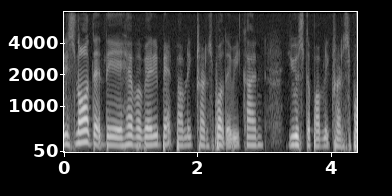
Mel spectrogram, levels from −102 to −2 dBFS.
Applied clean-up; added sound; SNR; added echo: none; none; none; none.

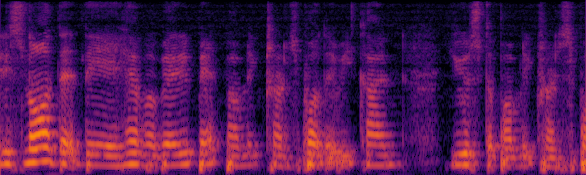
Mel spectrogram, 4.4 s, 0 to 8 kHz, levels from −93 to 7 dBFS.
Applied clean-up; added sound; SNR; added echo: none; none; none; reverberation time 0.2 s.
